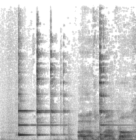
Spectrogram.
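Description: A small bell rings out four times in quick succession with a bright, metallic tone, followed by a busier, louder stretch of jumbled sound in which the ringing carries on more faintly.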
